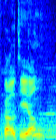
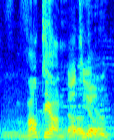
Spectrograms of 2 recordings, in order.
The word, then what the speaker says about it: Wouter-jan: your name for everybody uh my name is valon valon okay that is not how I was pronouncing in in any updates so I apologize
